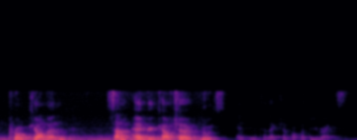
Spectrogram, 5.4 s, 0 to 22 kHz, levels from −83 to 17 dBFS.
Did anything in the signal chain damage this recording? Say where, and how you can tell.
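No, nothing in the chain audibly damaged this speech; the signal is continuous and intact, and the level rises and falls only smoothly, as a fader would move it.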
